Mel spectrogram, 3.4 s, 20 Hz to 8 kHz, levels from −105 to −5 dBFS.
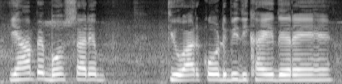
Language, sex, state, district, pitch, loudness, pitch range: Hindi, male, Rajasthan, Jaipur, 190 Hz, -13 LUFS, 185-195 Hz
